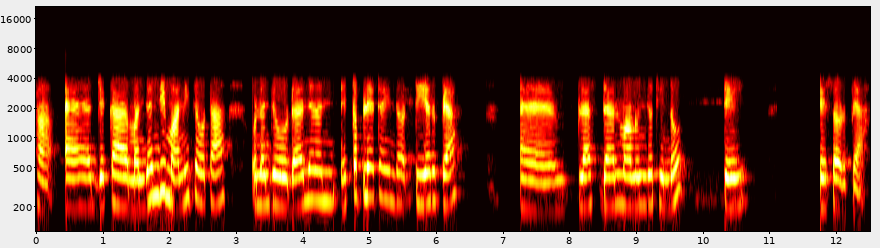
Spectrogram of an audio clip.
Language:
Sindhi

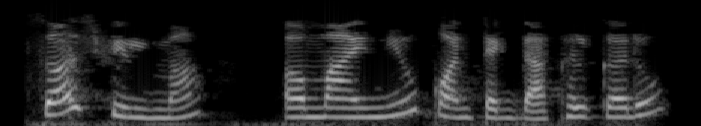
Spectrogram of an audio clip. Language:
Gujarati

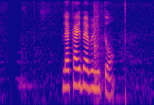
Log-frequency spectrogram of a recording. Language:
Bangla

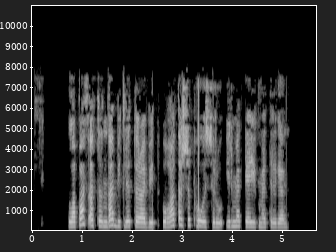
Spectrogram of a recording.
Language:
Bashkir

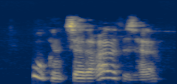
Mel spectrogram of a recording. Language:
Kabyle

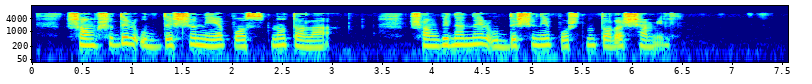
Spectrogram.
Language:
Bangla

